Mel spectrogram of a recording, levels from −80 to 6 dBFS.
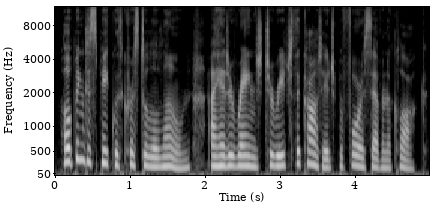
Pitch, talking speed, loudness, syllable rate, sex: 200 Hz, 190 wpm, -19 LUFS, 6.2 syllables/s, female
